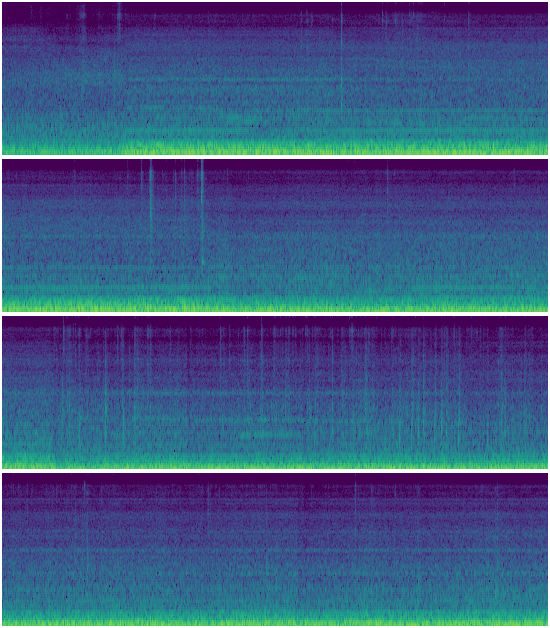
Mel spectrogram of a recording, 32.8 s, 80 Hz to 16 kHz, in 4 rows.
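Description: Boeing 777-300ER heard from inside the cabin on approach and landing: a loud, steady jet drone with a few steady whining tones over it. About halfway through it turns into a deeper rumble as the airliner rolls down the runway with its spoilers up.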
